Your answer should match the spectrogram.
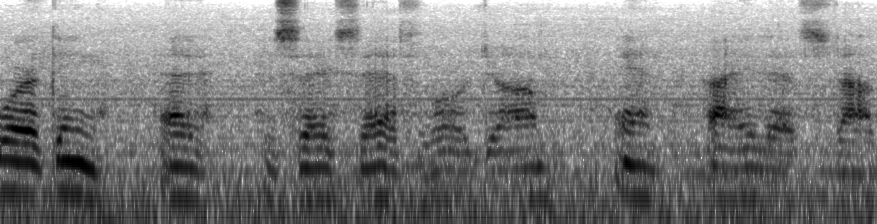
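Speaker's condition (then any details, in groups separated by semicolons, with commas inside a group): ALS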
